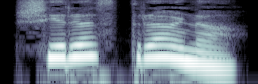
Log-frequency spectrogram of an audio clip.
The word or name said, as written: ಶಿರಸ್ತ್ರಾಣ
